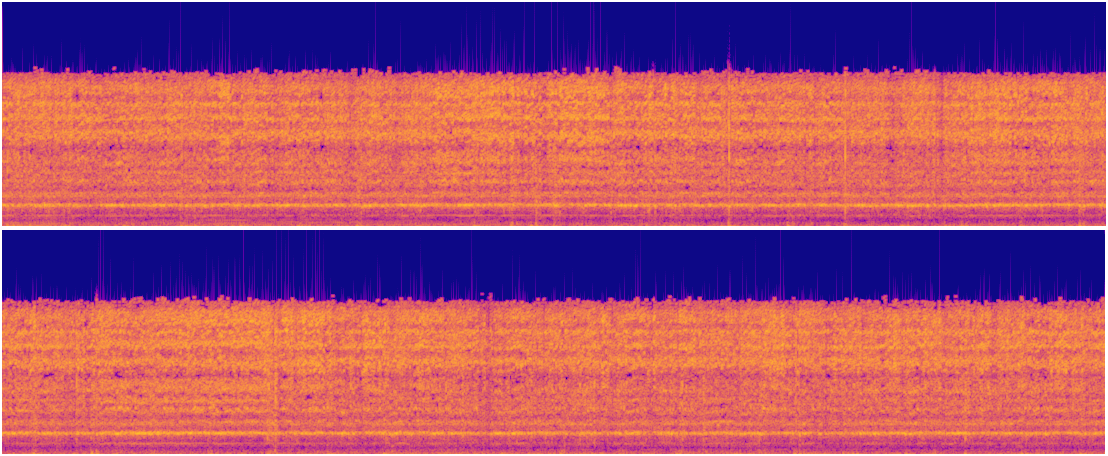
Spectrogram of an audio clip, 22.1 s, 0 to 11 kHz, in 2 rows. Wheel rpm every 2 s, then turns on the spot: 140, 140, 140, 140, 140, 140, 140, 140, 140, 140, 140.
none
